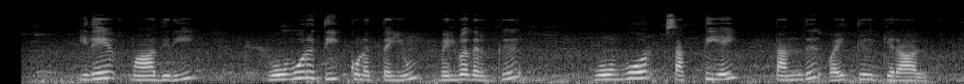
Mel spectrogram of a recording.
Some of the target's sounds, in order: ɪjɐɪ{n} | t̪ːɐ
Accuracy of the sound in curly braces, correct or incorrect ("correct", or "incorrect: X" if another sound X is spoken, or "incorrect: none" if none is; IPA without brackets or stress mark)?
incorrect: none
